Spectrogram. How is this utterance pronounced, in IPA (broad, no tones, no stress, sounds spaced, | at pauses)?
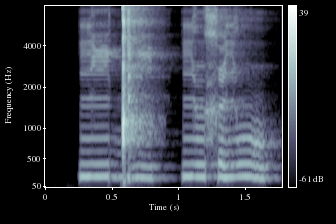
j i ɡ͡ǃ i | j ɯ x ø j u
